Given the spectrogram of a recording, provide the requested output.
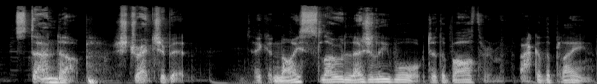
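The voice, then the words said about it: Radio announcer voice. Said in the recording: “going to put on my radio voice”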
